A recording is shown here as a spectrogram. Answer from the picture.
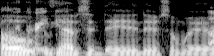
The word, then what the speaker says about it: Zendaya: Right, Zendaya.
